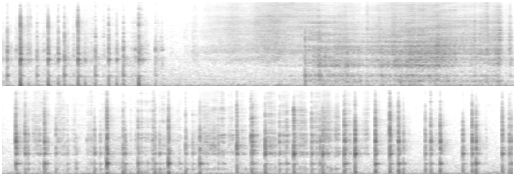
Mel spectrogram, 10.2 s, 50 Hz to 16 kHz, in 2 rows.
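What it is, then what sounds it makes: Wooden incense box. A long, hollow, dark wooden incense box with painted mandala decoration is held in the hand and tapped on its lid and side with fingertips and nails. Quick, dry, woody taps with a hollow tone near 516 Hz die away almost instantly. Midway, the tapping eases into a soft, breathy hiss before brisk tapping resumes.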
